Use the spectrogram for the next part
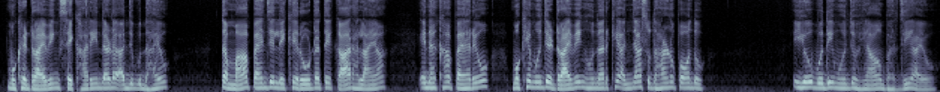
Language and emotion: Sindhi, sad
